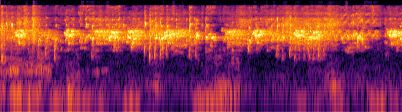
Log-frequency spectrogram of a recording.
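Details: Budgerigars chattering while they sunbathe, lively scratchy warbling with repeated bright chirps throughout and faint low knocking sounds.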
